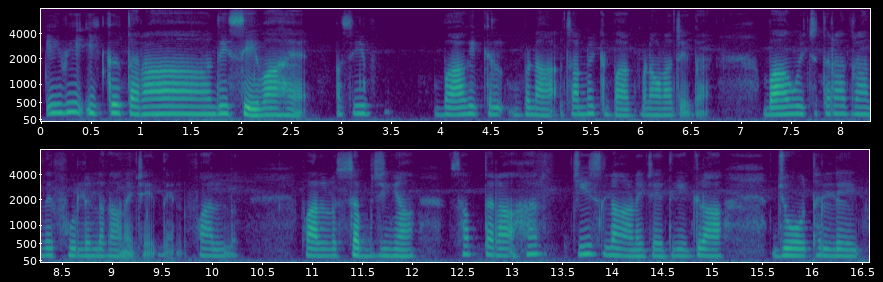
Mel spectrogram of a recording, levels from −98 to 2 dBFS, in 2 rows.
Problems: background sounds at intervals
